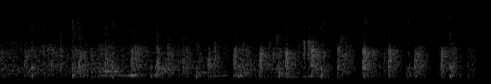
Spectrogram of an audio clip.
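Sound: audience clapping hands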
